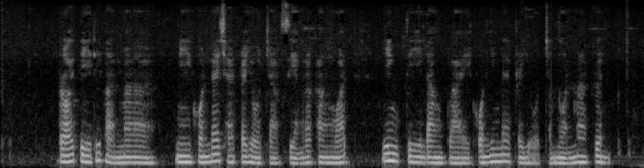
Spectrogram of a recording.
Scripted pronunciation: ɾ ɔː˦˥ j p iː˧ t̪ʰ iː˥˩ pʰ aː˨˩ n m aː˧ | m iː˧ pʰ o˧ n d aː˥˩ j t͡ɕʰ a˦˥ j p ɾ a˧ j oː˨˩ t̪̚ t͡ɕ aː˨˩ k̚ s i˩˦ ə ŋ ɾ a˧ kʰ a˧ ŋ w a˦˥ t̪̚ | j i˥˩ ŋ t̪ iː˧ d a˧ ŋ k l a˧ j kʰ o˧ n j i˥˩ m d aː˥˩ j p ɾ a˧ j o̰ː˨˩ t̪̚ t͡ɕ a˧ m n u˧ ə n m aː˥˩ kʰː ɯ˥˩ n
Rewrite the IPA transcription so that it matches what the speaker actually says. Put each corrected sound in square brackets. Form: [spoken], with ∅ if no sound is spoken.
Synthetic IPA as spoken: ɾ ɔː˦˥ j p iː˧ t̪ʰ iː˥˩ pʰ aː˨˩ n m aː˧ | m iː˧ [kʰ] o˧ n d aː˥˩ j t͡ɕʰ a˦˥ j p ɾ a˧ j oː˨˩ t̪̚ t͡ɕ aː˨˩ k̚ s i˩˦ ə ŋ ɾ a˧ kʰ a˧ ŋ w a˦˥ t̪̚ | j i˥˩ ŋ t̪ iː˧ d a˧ ŋ k l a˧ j kʰ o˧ n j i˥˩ [ŋ] d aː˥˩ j p ɾ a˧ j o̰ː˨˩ t̪̚ t͡ɕ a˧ m n u˧ ə n m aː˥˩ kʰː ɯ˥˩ n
